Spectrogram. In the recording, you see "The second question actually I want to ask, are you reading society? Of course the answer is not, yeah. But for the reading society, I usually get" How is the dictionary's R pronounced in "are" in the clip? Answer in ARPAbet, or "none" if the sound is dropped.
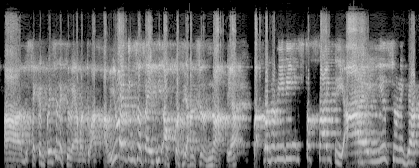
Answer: W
